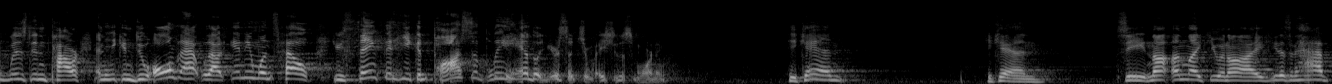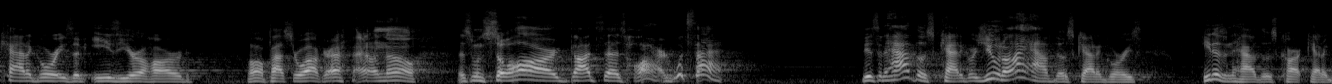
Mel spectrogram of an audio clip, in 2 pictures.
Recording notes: Faith Baptist Church in Hamilton, NJ.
